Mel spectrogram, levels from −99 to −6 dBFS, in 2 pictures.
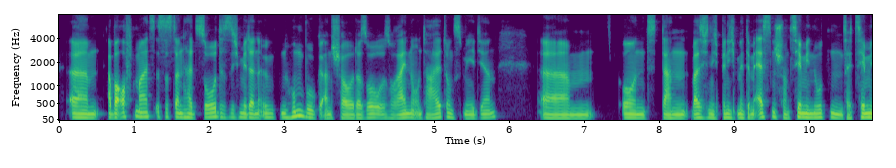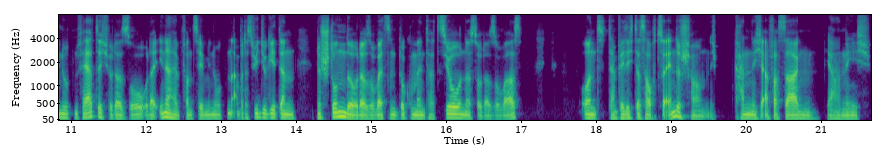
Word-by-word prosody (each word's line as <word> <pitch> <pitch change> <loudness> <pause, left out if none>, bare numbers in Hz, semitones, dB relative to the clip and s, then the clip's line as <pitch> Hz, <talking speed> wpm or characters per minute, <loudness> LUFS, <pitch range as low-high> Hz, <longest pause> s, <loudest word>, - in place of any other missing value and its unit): Ähm. 105 - +3
Aber - - +5
oftmals 125 -2 +1
ist - - -5
es - - -4
dann 110 -2 +1
halt 105 -2 0
so, 115 +4 +1
dass 110 -3 -6
ich 105 0 -5
mir 110 -1 +1
dann 105 -1 +3
irgend 110 0 -4
'n 105 -2 -3
Humbug 130 -8 +1
anschaue 95 0 0
oder 95 0 0
so, 100 -1 0
so 90 -1 -8
reine 100 +3 +2
Unterhaltungsmedien. 100 +1 -3 0.6
Ähm, 90 -2 +1 0.3
und 95 -3 0
dann 95 0 +1
weiß 100 0 +3
ich 100 - -4
nicht, 95 -2 -3
bin 105 - -1
ich 100 - -4
mit 100 -3 -1
dem 95 - -1
Essen 115 +4 +2
schon 95 -5 -1
10 115 -3 +4
Minuten 105 -2 +1
seit 90 -1 -6
10 110 0 +3
Minuten 100 -2 0
fertig 110 -1 +1
oder 85 0 0
so, 90 +4 -1
oder - - -2
innerhalb 110 -6 +2
von 90 -2 -4
10 90 -2 -2
Minuten, 90 0 -4
aber 90 - -6
das 95 - -7
Video 105 -1 0
geht 110 0 0
dann 95 -3 +2 0.3
'ne 100 - 0
Stunde 120 -3 +5
oder 85 -1 +3
so, 85 0 -4
weil's 90 +1 +1
'ne 90 - -2
Dokumentation 90 +2 +1
ist 85 - -3
oder 75 -2 -4
so 75 +1 -7
was. 80 - 0 0.8
Und 95 -2 0
dann 85 -1 -3
will 95 - +3
ich 95 - -2
das 95 -2 -2
auch - - +1
zu - - -1
Ende 130 0 +4
schauen. 70 - -3
Ich - - -11 0.2
kann 95 0 -2
nicht 90 -2 0
einfach 85 - -1
sagen: 85 -1 +1
„Ja, 80 +1 -4
ne, 85 0 -2
ich 80 - -7
95 Hz, 220 wpm, -26 LUFS, 90-105 Hz, 0.8 s, Aber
